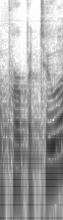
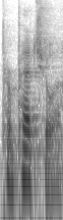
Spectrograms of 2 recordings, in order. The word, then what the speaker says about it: Perpetua: You're part of the governor's uh working group with this Operation Esto Perpetua. Is that how you say it? Perpetua. Perpetua. Okay, I'm putting the wrong emphasis there.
